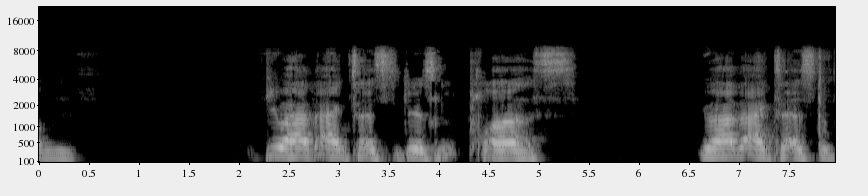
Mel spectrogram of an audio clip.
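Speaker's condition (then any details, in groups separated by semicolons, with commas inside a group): Cerebral palsy; wheelchair, needs transfer help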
